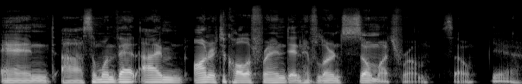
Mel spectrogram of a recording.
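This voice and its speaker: Moderate pace from a normal speaking voice, captured in a very clean recording with a silent background. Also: man. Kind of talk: casual interview chat.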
